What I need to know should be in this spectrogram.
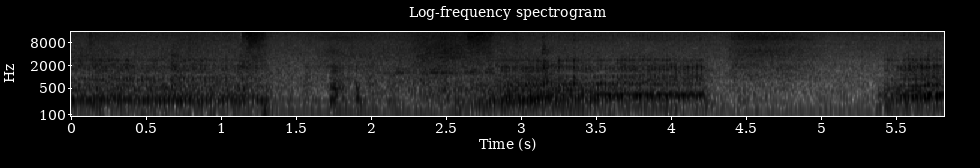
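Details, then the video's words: Snoring French Bulldog while sleeping: uneven rasping, wheezy breaths with a brief quieter dip midway and a few sharp snorts, over a low steady hum. "Snoring Frenchie!"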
